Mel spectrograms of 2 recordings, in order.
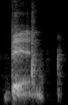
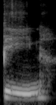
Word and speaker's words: been: the special past is been. Been, like a bin of clothes, or like that's how you pronounce it. Or people say bean sometimes, depending on their accent.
